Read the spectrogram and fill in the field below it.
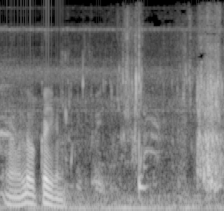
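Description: A fish splashes in the water nearby.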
